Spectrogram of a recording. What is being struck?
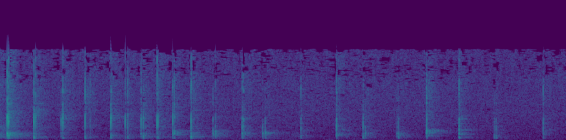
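Small plastic squeeze tube.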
